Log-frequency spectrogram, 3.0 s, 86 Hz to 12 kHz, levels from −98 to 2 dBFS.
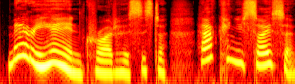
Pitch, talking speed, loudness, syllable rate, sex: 245 Hz, 180 wpm, -16 LUFS, 4.9 syllables/s, female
